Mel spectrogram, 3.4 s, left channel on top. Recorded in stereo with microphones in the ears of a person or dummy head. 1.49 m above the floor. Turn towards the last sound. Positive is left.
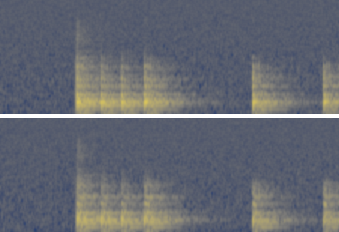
turn(degrees=70)  # may be behind; listen again after turning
